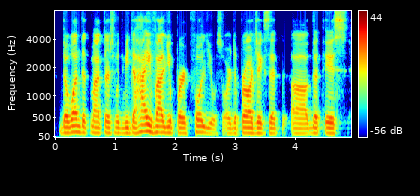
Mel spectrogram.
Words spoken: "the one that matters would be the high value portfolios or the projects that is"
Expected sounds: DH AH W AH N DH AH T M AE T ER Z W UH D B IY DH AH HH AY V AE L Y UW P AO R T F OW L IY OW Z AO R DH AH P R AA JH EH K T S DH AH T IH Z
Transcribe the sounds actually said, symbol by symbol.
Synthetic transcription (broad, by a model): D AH W AH N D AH T M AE T ER S W UH D B IY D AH HH AY V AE L Y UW P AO R T F OW L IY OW S AO R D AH P R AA JH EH K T S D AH T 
